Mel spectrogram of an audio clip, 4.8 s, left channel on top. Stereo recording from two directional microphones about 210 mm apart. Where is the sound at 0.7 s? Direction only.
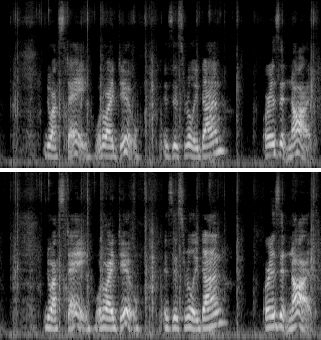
50° left (ahead or behind).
